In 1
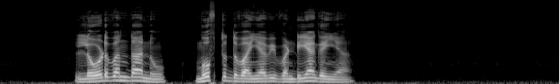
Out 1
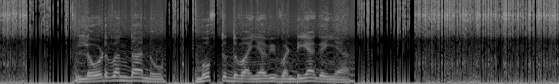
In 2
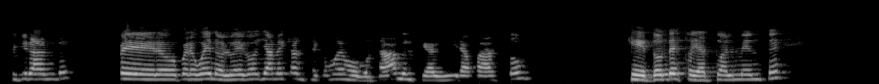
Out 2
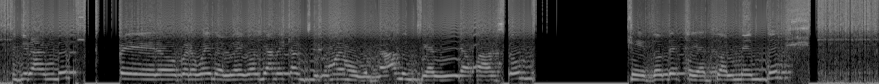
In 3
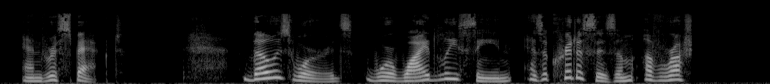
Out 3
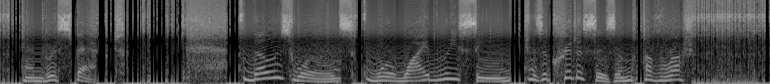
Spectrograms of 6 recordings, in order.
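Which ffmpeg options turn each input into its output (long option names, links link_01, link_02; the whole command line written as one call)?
ffmpeg -i in.wav -af "aeval=exprs='val(0)+0.5*0.075*sgn(val(0))':channel_layout=same,acompressor=threshold=-24dB:ratio=4,aexciter=amount=10.7:drive=6.3:freq=4400,volume=-5dB" out.wav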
